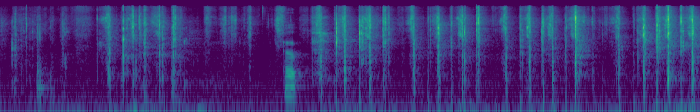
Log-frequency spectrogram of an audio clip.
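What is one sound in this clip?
Playing cards riffle and snap as a deck is shuffled by hand.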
